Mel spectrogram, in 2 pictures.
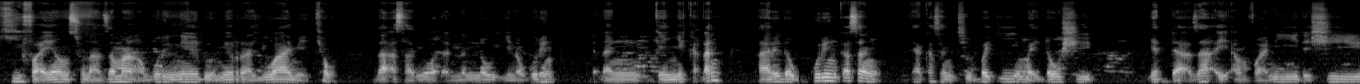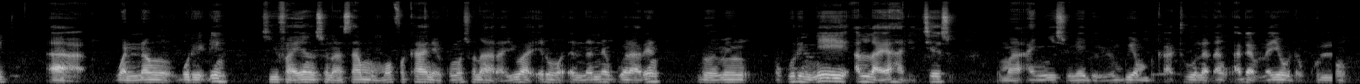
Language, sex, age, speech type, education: Hausa, male, 15-29, spontaneous, tertiary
